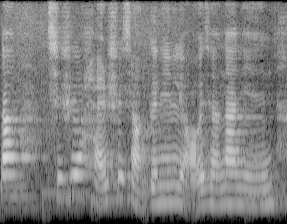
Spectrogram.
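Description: A woman with a northern Chinese accent at a moderate pace, with audible room echo and noticeable background noise. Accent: northern Chinese dialect features. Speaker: podcast host. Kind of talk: casual interview.

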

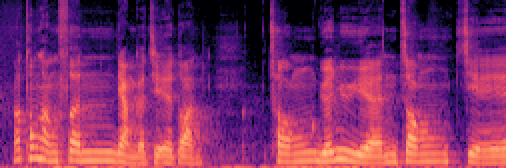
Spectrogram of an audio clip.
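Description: The speaker is a man. His pitch is fairly high. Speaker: podcast co-host. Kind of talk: casual chat.

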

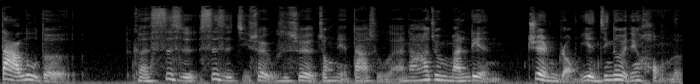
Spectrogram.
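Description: With a Taiwanese accent, a woman talks at a fairly quick pace with lively intonation and vocal fry at a medium pitch. Audible room echo surrounds her voice. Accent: Taiwanese Mandarin. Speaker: former casino worker. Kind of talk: casual interview chat.

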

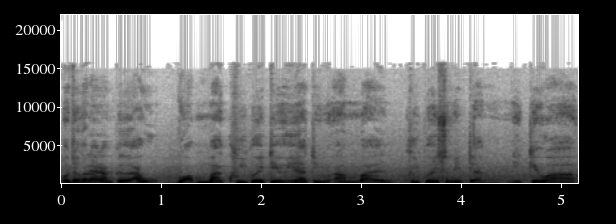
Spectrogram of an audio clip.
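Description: Moderately paced male speech, fairly low in pitch, with ordinary pitch movement over noticeable background noise. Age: young. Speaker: renovation business owner. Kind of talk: interview.

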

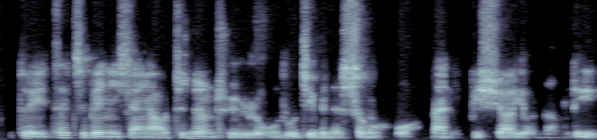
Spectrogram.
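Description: A man at a moderate pace, dry and close, with no echo. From China. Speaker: IT project manager. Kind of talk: interview. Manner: halting, many filler sounds.

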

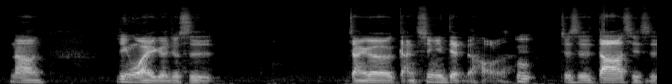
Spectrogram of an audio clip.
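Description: Speaking at a fairly slow pace with long, frequent pauses, a man uses a fairly low pitch, a bright, sharp tone and fairly even intonation. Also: big swings in loudness. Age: 20s. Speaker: freelance artist. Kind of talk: casual chat.

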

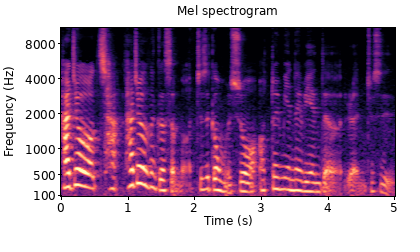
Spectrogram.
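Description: Her voice is fairly high and somewhat breathy, with lively intonation, as the woman talks at a moderate pace. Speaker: podcast co-host. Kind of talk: casual chat.

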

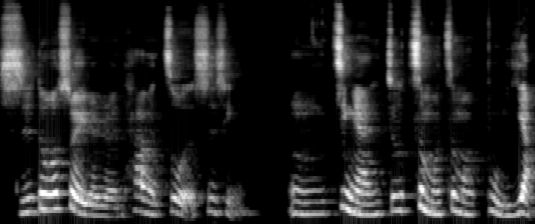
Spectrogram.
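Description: A woman with an ordinary speaking voice talks fairly slowly at a fairly high pitch. Her intonation is lively, and her loudness swings widely. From Taiwan, Taichung. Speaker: university student and acrobat. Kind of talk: casual interview.

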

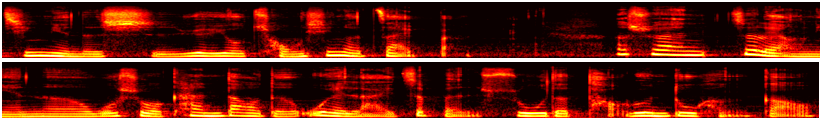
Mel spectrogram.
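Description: Moderately paced, with ordinary pitch variation, the clip has an unremarkable speaking voice. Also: woman. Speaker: podcast host. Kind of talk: solo explainer monologue.

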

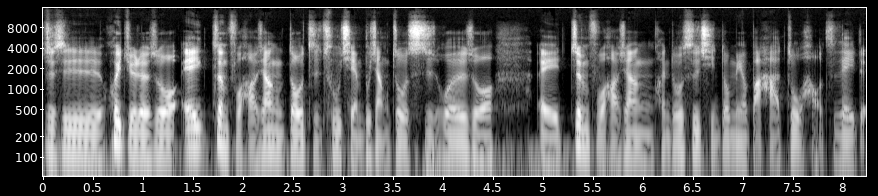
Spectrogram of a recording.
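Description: At a moderate pace, a man with a normal speaking voice speaks in a fairly low pitch with fairly even intonation. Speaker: university student intern. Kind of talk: interview.

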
